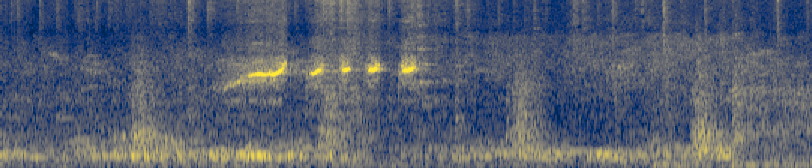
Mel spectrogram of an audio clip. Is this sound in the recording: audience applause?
no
